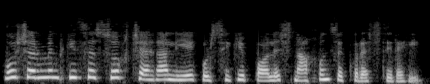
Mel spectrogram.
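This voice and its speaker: Female audiobook narrator, expressive storytelling, lively pitch, lo-fi recording. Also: moderate pace, dry recording. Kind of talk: novel narration.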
